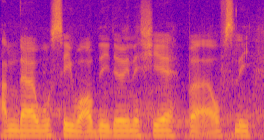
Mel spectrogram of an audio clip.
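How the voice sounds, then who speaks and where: A man speaks at a medium pitch. Noticeable noise sits in the background. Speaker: racing driver. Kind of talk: interview.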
